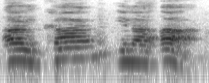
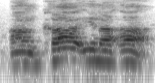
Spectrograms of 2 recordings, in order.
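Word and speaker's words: Ἐγκαίνια: This is, they would pronounce this Anka Ina'a. Anka Ina'a. That's how you say it in Greek.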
